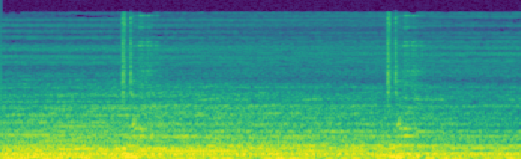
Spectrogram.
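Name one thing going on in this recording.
A menu clicks softly as its pages switch.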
